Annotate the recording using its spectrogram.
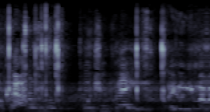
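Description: Indistinct voices talking, with a few short sharp clicks among them.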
